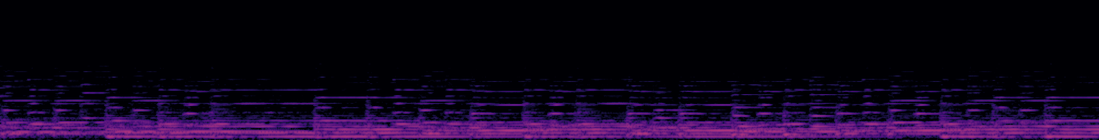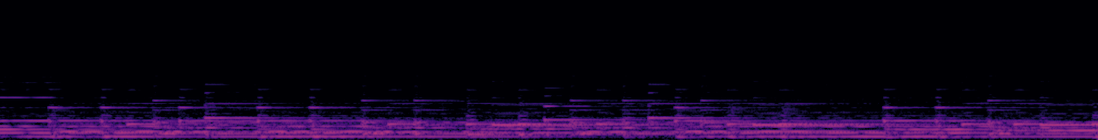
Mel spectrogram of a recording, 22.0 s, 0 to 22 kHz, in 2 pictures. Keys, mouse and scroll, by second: 2.6 ctrl+z, 6.9 scroll down 1, 7.6 space, 8.1 scroll down 1, 9.7-10.3 scroll up 2, 15.6 scroll down 1, 16.4-18.1 scroll down 1, 18.1 scroll up 1, 20.2 ctrl+z.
